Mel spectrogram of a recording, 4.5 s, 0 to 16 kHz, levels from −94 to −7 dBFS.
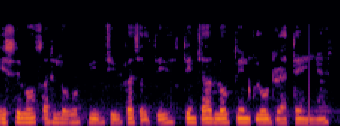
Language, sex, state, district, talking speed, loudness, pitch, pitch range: Hindi, male, Bihar, Gopalganj, 200 wpm, -40 LUFS, 115 Hz, 110-120 Hz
